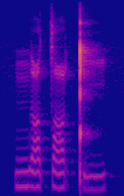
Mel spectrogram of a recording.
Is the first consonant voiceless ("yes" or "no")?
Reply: no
